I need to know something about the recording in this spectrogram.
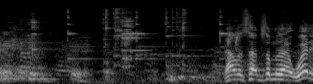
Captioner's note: glasses clinking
